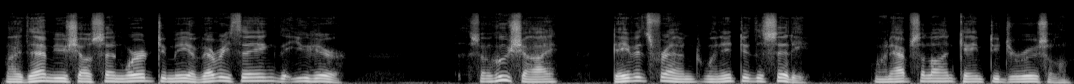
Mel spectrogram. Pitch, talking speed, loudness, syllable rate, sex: 135 Hz, 145 wpm, -16 LUFS, 4.6 syllables/s, male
